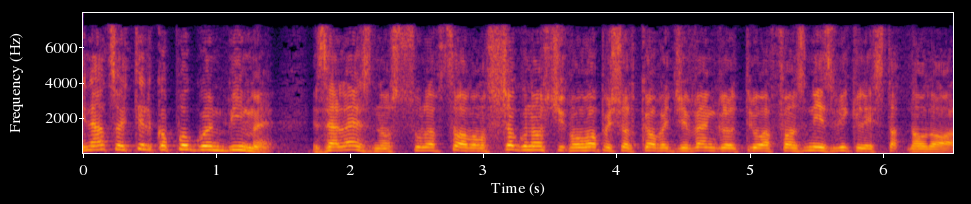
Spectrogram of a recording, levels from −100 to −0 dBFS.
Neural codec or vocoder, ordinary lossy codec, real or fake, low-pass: codec, 16 kHz, 0.4 kbps, LongCat-Audio-Codec; MP3, 64 kbps; fake; 7.2 kHz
